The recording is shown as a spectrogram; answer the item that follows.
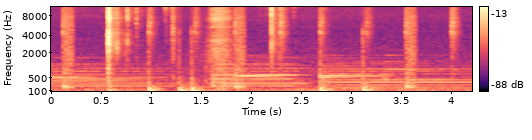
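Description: Scissors snipping the sides of a plastic press-on nail tip: a sharp snip about half a second in, then a few lighter clicks, over background music with a steady beat.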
